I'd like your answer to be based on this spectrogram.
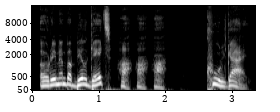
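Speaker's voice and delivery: mock-Russian chumminess with a staged laugh; Boris with Russian accent. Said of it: "trying to practice the voice".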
